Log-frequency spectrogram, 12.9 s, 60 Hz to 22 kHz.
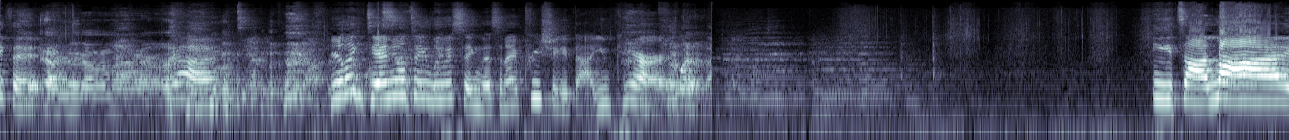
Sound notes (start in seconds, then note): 2.2 background chatter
